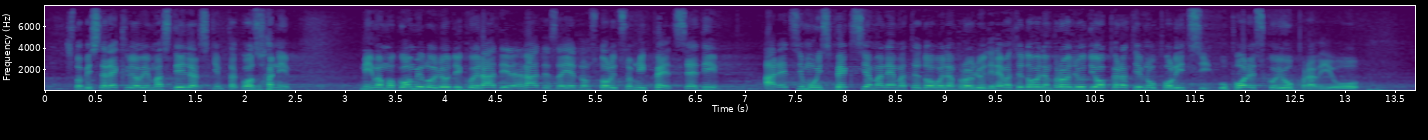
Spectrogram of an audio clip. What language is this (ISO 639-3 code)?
srp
